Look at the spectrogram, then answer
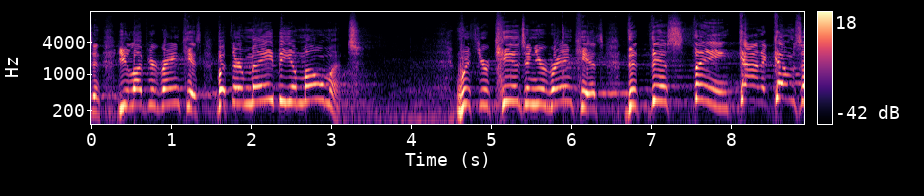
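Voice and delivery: high, ringing preacher build; climbing pulpit fervour, ending in a shout; preaching at full force. Acted.

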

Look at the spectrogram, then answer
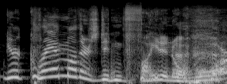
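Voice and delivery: high-pitched mock maternal exasperation; incredulous mom. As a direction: imitate a baffled mother, pitch climbing high through laughter. Retold mother incredulously scolds her son.

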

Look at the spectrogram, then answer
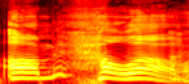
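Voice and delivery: slow, hammed-up foreign accent hello; mock Afghan caller. Imitating a caller from Afghanistan in a mock Afghan accent. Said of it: "and he's just like".

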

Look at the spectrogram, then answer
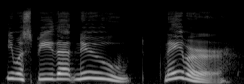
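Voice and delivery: put-on high-pitched little girl voice. Little girl in red greeting the new neighbor, high voice. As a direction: pitch it way up like a young child. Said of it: "little girl".

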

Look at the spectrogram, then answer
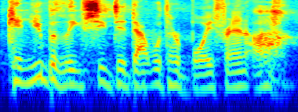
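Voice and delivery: hushed, catty gossip behind her back; low, lighter voice trading a juicy rumor. Retold or imitated.

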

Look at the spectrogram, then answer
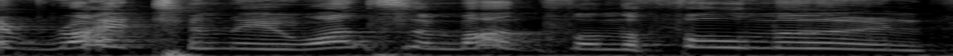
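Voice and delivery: high-pitched farewell breaking into laughter; hammed-up send-off plea through giggles; war send-off. Woman sending him off to war, high mock farewell. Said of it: "she's sending him off to war".

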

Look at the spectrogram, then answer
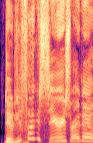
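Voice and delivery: high, incredulous challenge; retold disbelief. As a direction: re-enact your baffled challenge, pitched high. Retold disbelief during standoff.

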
